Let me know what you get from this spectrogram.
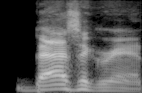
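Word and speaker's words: Bazirgan: again Brian Gay and it's Matt basagran is how you say his name he is uh their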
